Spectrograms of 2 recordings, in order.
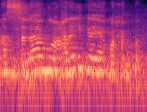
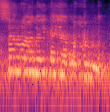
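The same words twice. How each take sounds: First: The L sound in the first word is pronounced. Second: The L sound in the first word is dropped. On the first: It wishes peace upon the listener. The speaker calls it right. "অথচ বলা উচিত ছিল" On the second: It wishes death upon the listener. The speaker calls it wrong. "শব্দটা উচ্চারণ করেছে এভাবে"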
